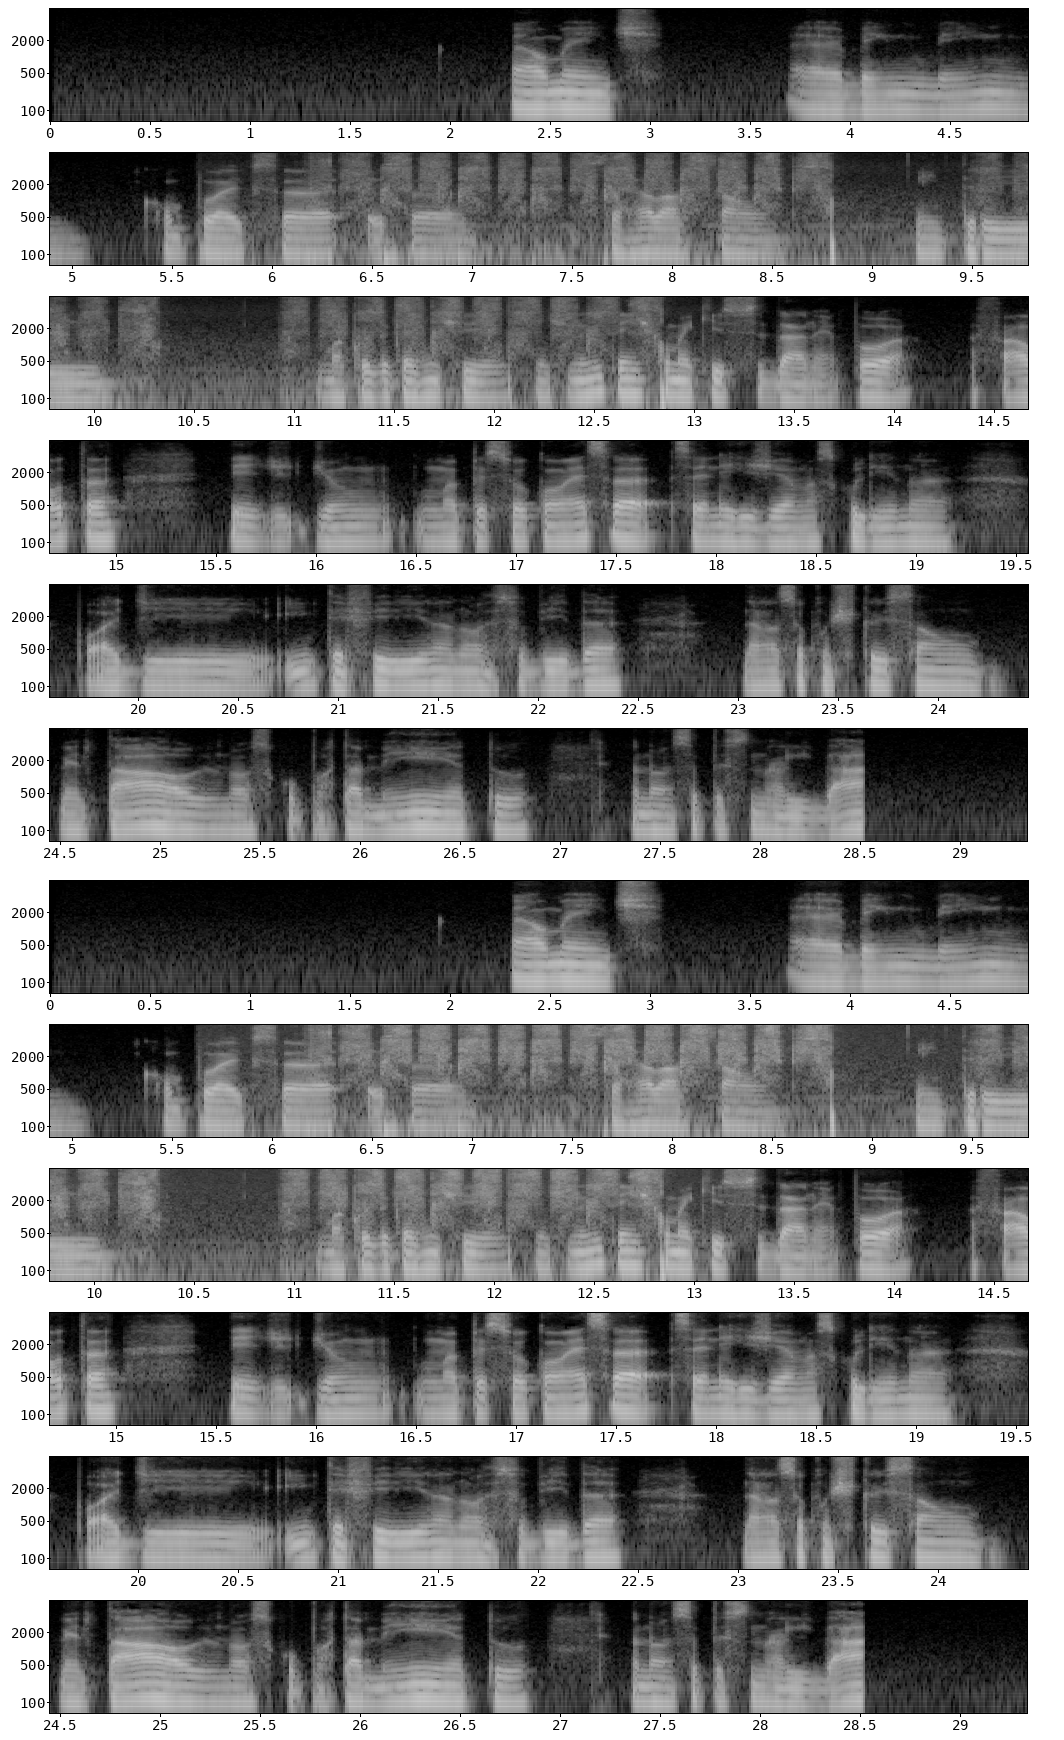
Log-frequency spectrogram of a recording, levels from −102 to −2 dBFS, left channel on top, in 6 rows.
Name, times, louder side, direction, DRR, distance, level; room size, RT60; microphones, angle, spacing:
voice 1, 2.3-3.0 3.7-5.0 5.4-7.0 7.6-8.6 9.2-10.1 11.1-14.1 14.4-22.8 23.0-24.2 24.5-26.8 27.3-28.5, right 2 dB, 40° right, 2.9 m, -35 dB
Tools, 5.6-13.1, right 12 dB, 55° right, 2.1 m, -35 dB
head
